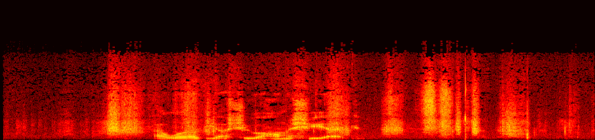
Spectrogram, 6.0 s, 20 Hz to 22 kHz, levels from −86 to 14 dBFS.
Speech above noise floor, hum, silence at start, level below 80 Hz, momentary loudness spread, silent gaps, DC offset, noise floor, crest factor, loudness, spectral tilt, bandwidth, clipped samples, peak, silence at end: 28 dB; none; 0.6 s; -68 dBFS; 11 LU; none; under 0.1%; -48 dBFS; 20 dB; -18 LUFS; 0 dB/octave; 15.5 kHz; under 0.1%; 0 dBFS; 0 s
